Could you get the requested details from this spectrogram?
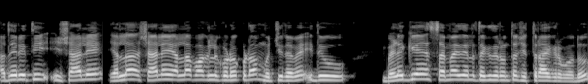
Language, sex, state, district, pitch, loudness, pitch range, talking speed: Kannada, male, Karnataka, Raichur, 205 Hz, -12 LUFS, 195-225 Hz, 175 wpm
